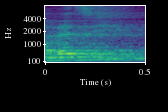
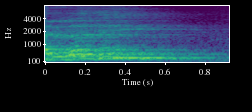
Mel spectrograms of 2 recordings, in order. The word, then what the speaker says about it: الذي: هنا بقى في كلمة الذي، خد بالك بقى، اللام تنطق ولكن لا تكتب. اللام تنطق ولكن ليه؟ لا تكتب.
